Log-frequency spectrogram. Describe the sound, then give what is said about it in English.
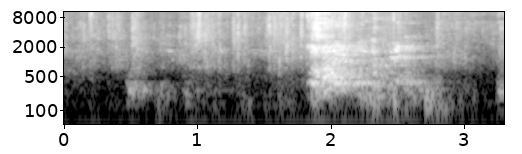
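A single sharp sneeze bursts out partway through, loud and breathy, with quiet murmuring voices and room noise around it. “Bless you.”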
